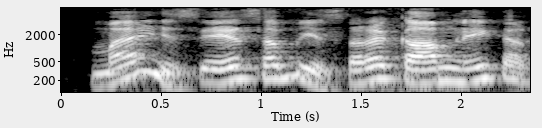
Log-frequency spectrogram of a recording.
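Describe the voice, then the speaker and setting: A man is speaking. There is audible room echo. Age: 80s+. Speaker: retired geography professor and author. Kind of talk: casual talk to viewers.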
